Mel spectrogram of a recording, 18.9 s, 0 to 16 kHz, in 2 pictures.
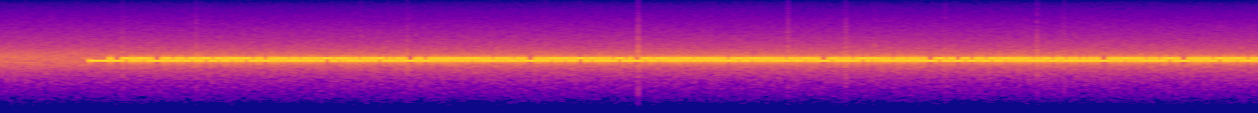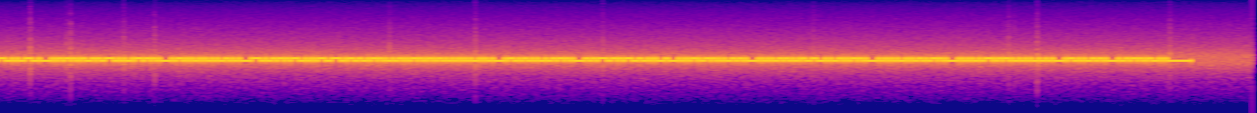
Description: RTTY (75 baud, 170 Hz shift), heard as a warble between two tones, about 2150 Hz centre, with static crashes. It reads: BBNON OXSCUWT 897XSSI 87F NTN9H JLIRKN D0 H3 66OVMGN SQBB1D G3RG KO9S BLT3 AYY0TU OJOTZC QR DPJ6ZW7 IT OCXVJH 8FUPBM4 J60 FQ Q1Z8U BY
